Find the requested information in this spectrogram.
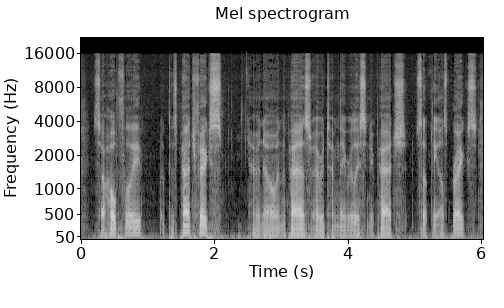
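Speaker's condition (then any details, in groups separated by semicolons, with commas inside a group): No condition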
